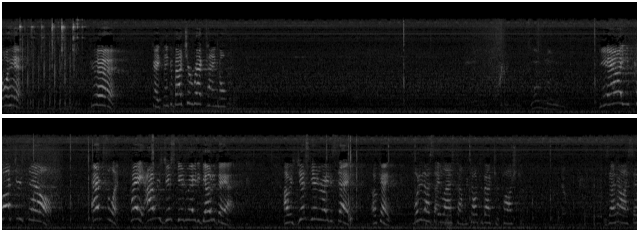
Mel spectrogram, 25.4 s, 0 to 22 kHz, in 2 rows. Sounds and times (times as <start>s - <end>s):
Outside, rural or natural: 0.0s - 25.4s.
